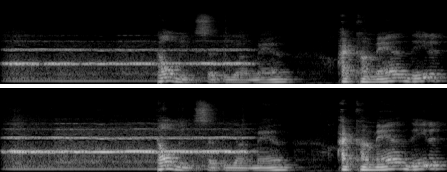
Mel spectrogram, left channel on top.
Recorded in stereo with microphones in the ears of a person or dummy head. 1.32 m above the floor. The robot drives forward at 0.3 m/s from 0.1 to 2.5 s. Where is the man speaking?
25° right (ahead or behind), 0.7 m; by 4.4 s 20° right (ahead or behind), 0.9 m.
